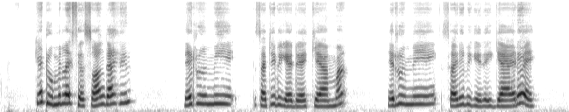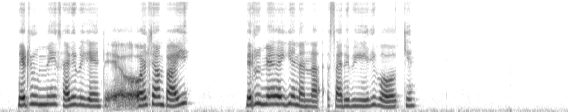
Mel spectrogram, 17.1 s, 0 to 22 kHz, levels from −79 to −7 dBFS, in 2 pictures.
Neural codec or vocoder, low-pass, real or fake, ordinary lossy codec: codec, 44.1 kHz, 2.6 kbps, SNAC; none; fake; none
